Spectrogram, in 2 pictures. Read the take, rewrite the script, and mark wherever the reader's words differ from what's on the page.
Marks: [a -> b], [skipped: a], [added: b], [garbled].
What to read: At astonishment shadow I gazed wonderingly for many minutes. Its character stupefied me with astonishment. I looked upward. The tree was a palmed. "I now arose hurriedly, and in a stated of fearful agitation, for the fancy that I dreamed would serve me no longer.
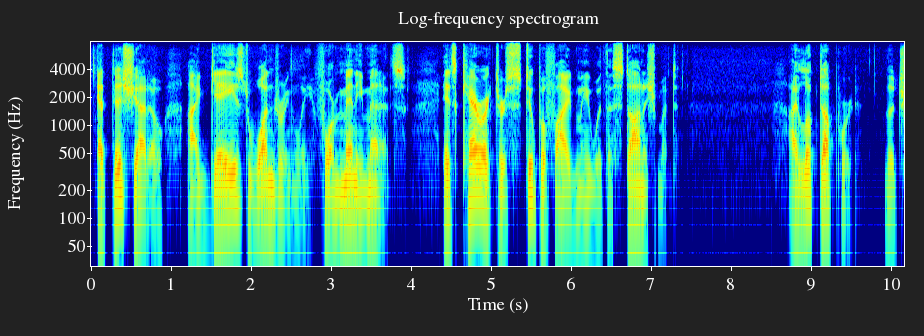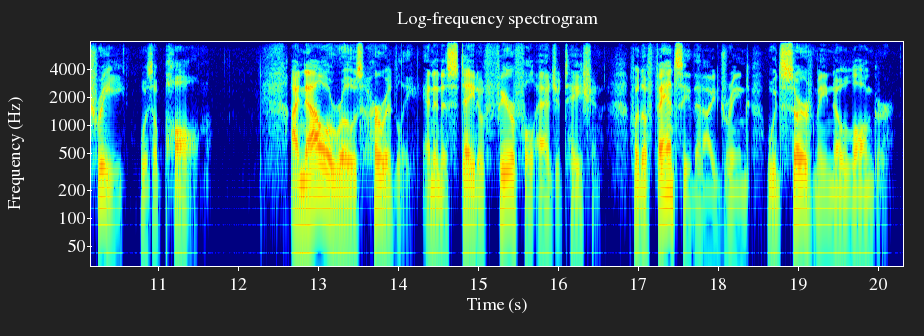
At [astonishment -> this] shadow I gazed wonderingly for many minutes. Its character stupefied me with astonishment. I looked upward. The tree was a [palmed. -> palm] "I now arose hurriedly, and in a [stated -> state] of fearful agitation, for the fancy that I dreamed would serve me no longer.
